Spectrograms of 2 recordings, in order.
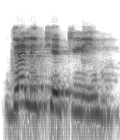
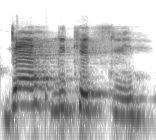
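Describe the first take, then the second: First: The stress falls on the third syllable. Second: The stress falls on a different syllable. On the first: The speaker calls it right. "You stress it at the third syllable" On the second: The speaker calls it wrong. "Not delicately"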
